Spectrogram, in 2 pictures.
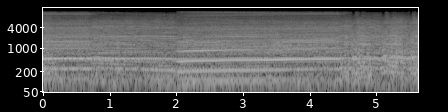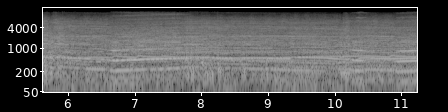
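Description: A racing car engine screams at high revs and shifts pitch as it changes gear.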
